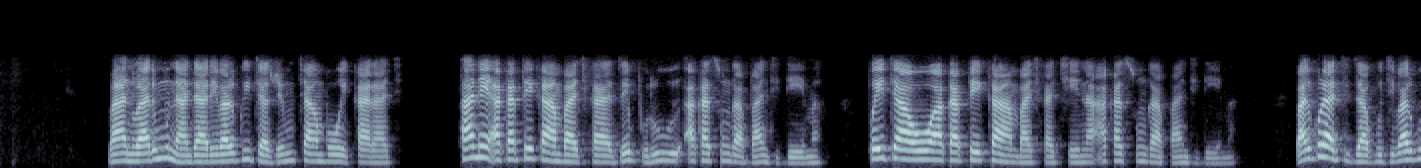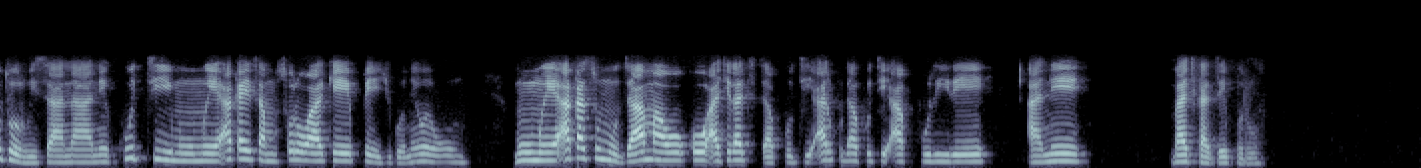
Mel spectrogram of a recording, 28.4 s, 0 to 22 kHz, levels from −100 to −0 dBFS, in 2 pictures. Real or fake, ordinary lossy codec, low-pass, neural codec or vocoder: real; Opus, 24 kbps; 5.4 kHz; none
